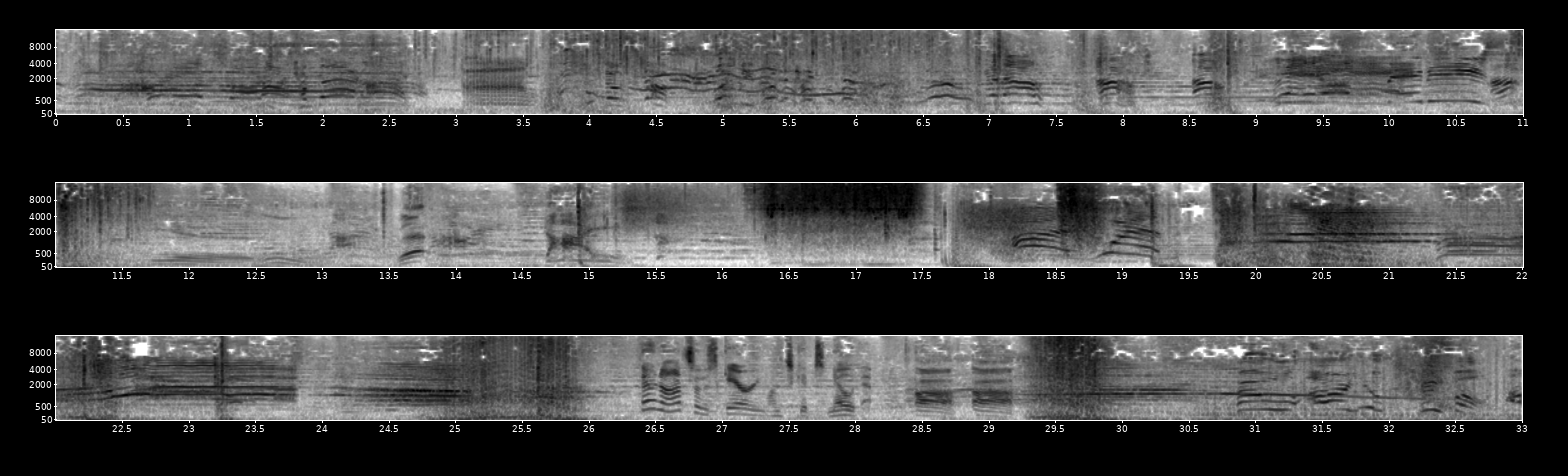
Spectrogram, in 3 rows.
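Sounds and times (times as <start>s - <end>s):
corn sizzling in fire: 0.0s - 6.9s, 15.2s - 19.0s, 29.3s - 33.0s.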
